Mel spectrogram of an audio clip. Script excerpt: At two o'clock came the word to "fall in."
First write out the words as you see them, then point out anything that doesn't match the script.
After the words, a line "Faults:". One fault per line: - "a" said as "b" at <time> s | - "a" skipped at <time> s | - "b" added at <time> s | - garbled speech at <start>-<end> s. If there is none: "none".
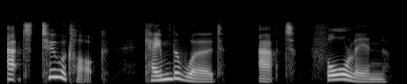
At two o'clock came the word at "fall in."
Faults:
- "to" said as "at" at 2.6 s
